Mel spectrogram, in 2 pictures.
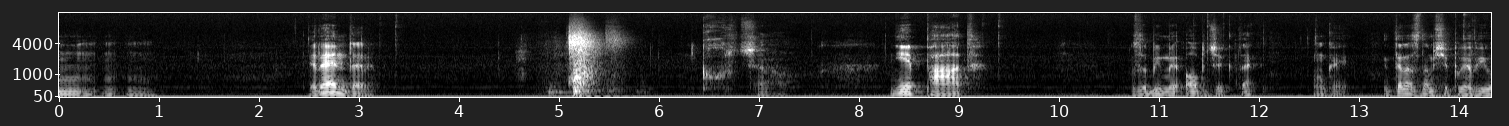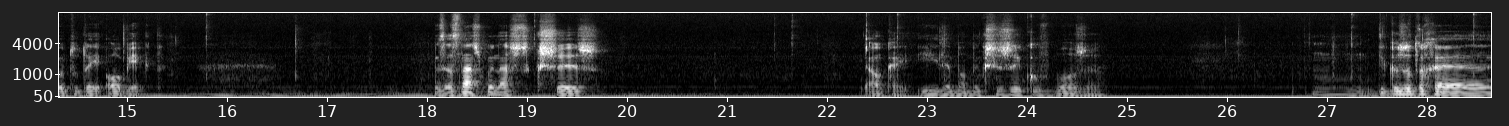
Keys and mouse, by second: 3.3 click, 9.2-11.5 drag, 14.1 middle click, 15.8-16.7 middle drag, 19.1 click, 22.7-23.2 middle drag, 27.3-28.0 shift+middle drag, 28.5-28.6 shift+middle drag.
